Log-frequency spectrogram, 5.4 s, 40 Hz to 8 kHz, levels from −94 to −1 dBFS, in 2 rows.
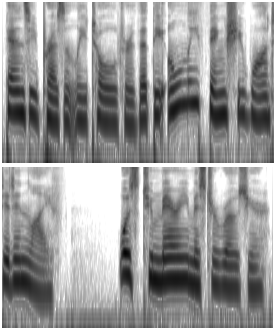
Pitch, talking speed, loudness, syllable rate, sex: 185 Hz, 190 wpm, -20 LUFS, 5.1 syllables/s, female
